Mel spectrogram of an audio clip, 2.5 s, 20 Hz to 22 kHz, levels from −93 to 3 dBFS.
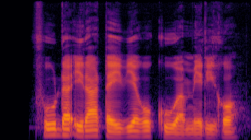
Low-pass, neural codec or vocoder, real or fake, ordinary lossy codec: none; none; real; none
